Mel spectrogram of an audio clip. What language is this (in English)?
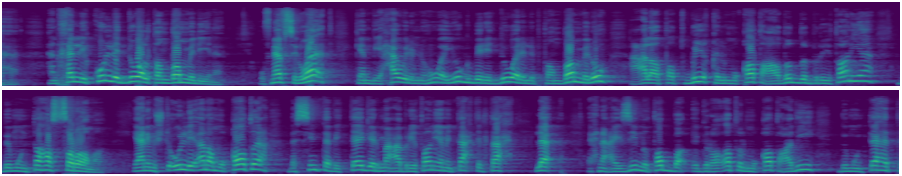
Arabic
